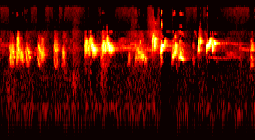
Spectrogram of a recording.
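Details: Red-whiskered bulbul singing a lively run of short, warbled, whistled notes, some rising and some falling, in quick irregular bursts with brief pauses between phrases; a faint low hum sits underneath.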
